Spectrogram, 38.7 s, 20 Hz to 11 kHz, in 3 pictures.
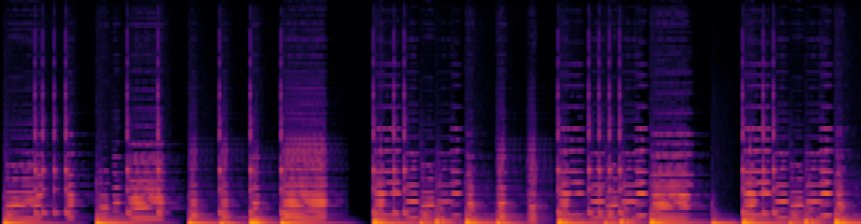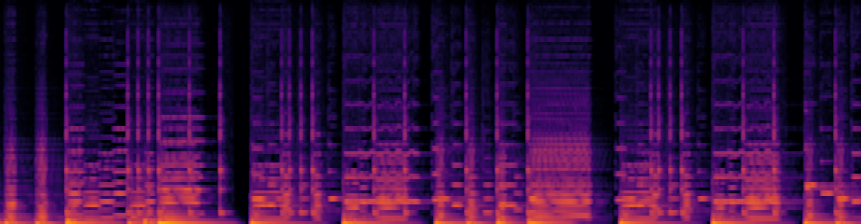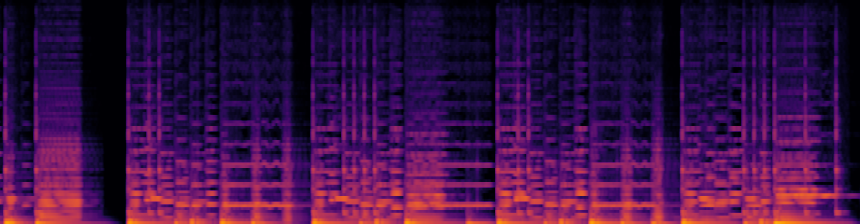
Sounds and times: Music: 0.1s - 38.7s.

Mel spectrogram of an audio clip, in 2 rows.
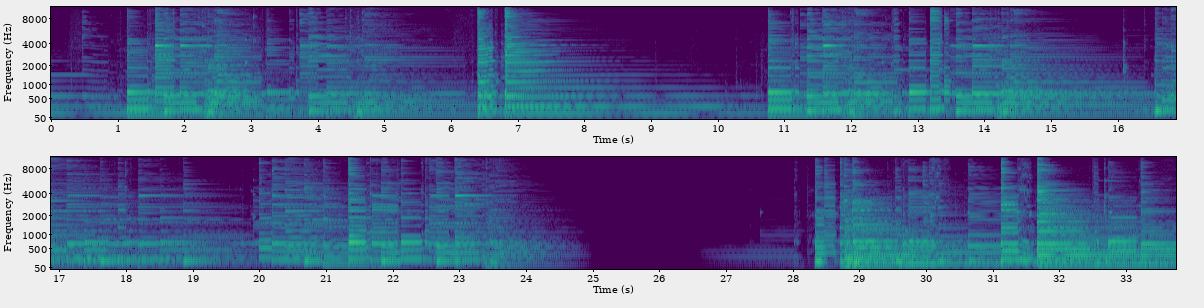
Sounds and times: Acoustic guitar: 0.0s - 25.0s, 27.4s - 33.7s.

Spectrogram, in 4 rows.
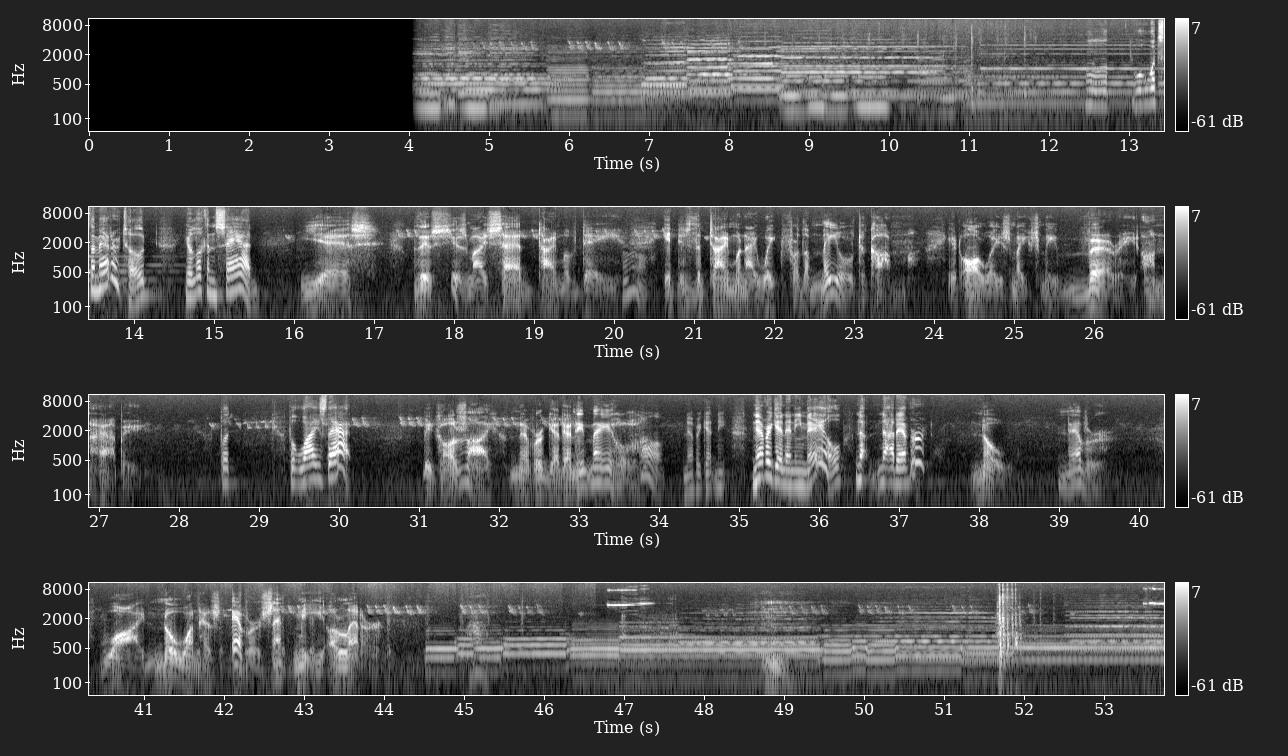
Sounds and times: Speech: 12.5s - 27.6s, 28.5s - 28.7s, 31.1s - 38.4s, 39.0s - 39.7s, 40.4s - 44.0s.

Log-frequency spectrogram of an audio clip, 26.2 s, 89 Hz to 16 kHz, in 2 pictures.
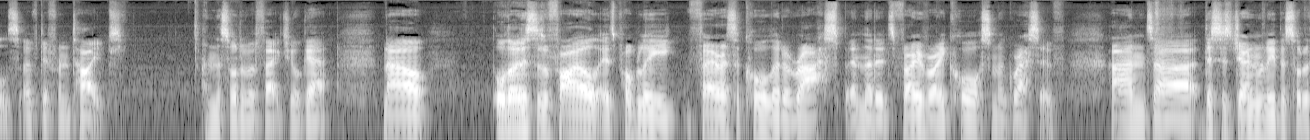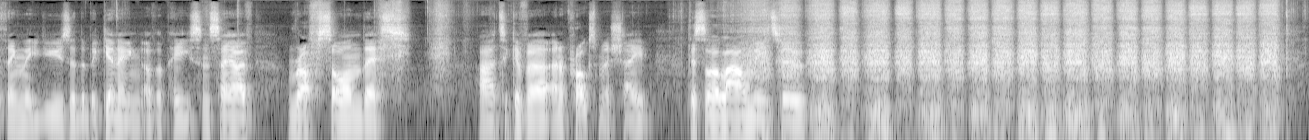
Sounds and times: Speech: 0.0s - 1.3s, 2.0s - 4.3s, 5.0s - 17.3s, 17.9s - 21.2s.

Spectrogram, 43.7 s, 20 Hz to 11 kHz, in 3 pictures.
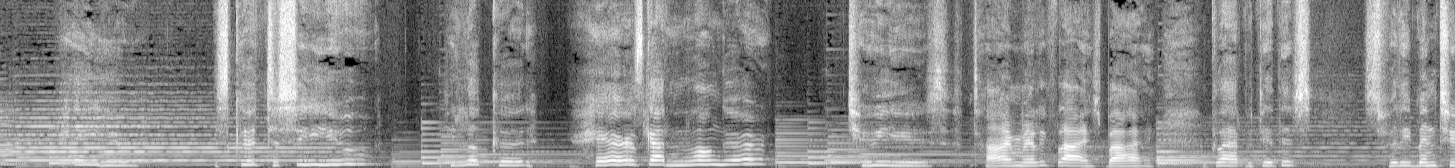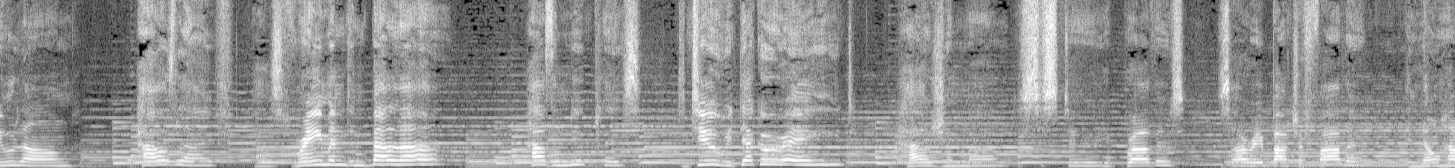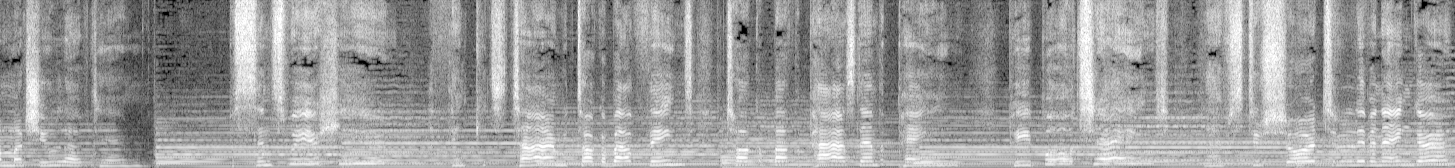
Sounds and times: Music: 0.0s - 43.6s.

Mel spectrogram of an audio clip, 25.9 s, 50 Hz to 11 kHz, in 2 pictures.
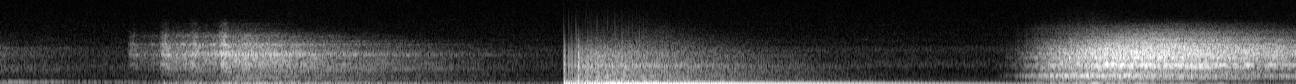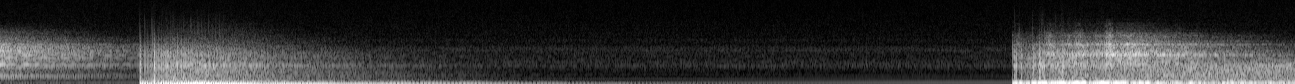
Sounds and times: Sound effect: 10.2s - 16.8s.

